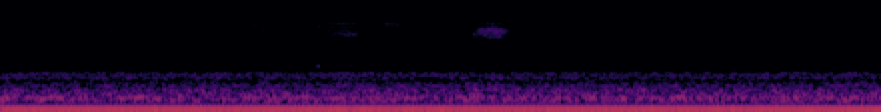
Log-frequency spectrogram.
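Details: Wild barn owl nestling, very small and young, calling at feeding time inside a monitored nest box: repeated noisy, wheezing shrieks, about seven in a row, over a steady low drone.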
